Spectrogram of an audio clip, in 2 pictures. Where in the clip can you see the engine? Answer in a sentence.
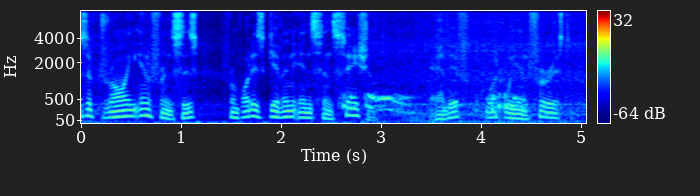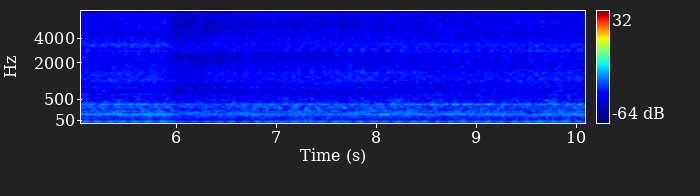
You can hear the engine from 0.0 to 10.0 s.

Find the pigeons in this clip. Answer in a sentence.
The pigeons can be heard from 2.5 to 4.5 s.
